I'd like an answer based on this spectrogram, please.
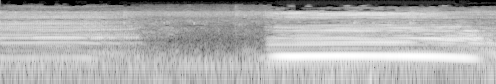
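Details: Cattle at a full training session at the Asemanis track in Pamekasan, preparing for a kerapan sapi bull race event. A short low moo at the start, then a long, steady, loud, drawn-out moo with rich harmonics, ending with a brief rise.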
